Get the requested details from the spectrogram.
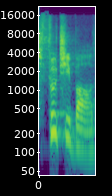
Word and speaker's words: futebol: It's futebol there. That's how you pronounce it in Portuguese.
